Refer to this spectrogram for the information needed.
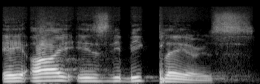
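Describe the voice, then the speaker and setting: A man's voice: on the high side, animated, very slow, long reverb tail. A man on an investor panel, explaining his fund's strategy earnestly with slightly non-native phrasing. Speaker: fund manager panelist. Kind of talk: panel discussion.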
